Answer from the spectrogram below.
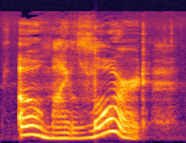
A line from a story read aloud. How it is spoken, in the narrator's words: cried Marjorie in desperation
